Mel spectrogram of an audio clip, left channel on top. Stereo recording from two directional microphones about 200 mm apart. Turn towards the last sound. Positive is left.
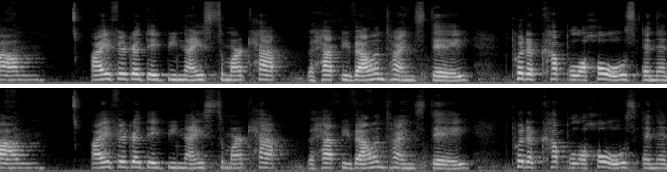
turn(degrees=40)  # may be behind; listen again after turning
